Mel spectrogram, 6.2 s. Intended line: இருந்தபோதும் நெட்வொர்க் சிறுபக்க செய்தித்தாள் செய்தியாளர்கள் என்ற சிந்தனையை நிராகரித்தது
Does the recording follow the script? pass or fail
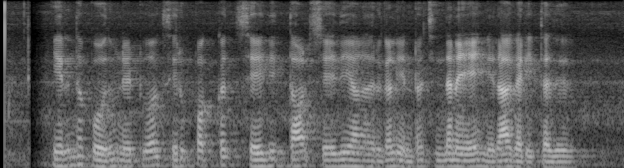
pass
